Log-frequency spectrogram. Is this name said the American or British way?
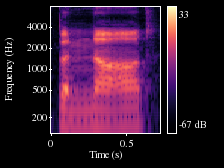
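American. It is said the American way. The speaker calls it wrong. "instead of"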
